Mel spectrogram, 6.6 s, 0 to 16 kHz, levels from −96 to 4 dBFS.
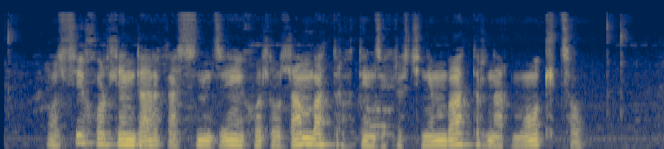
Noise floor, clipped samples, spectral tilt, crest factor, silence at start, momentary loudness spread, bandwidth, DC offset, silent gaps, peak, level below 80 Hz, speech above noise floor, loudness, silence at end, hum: -57 dBFS; under 0.1%; -7 dB/octave; 18 dB; 0.45 s; 11 LU; 11.5 kHz; under 0.1%; none; -6 dBFS; -58 dBFS; 33 dB; -25 LUFS; 0.8 s; none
